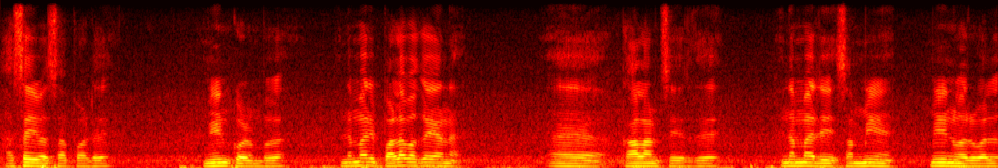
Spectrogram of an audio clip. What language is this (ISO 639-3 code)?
tam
